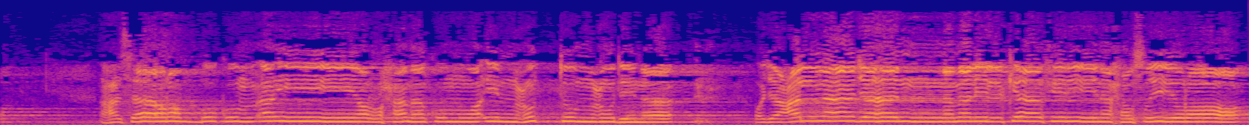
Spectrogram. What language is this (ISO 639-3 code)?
ara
